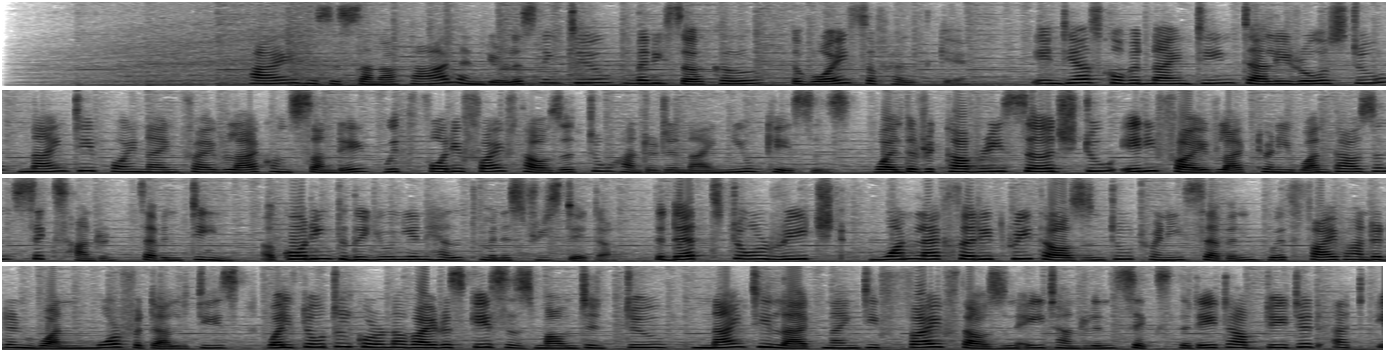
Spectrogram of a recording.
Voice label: english news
